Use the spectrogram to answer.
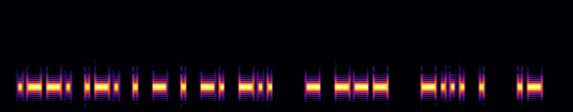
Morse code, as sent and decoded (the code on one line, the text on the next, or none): .--. .-. - . -. -.. / - --- / -... / .-
PRETEND TO BE A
